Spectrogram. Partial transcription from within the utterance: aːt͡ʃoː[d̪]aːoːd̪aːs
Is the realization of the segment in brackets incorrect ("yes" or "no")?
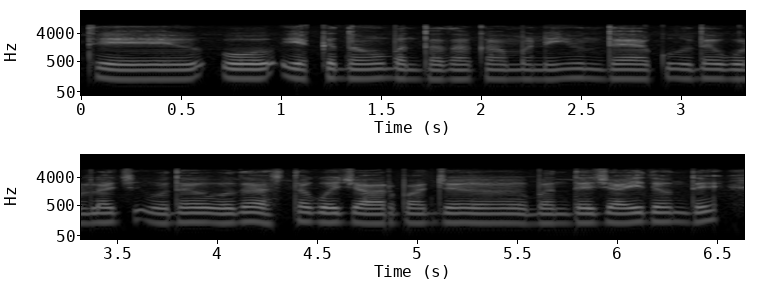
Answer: no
